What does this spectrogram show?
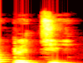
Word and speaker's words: petit: Petit, je ne lis pas T, je ne lis pas S.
